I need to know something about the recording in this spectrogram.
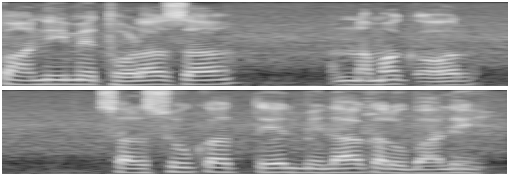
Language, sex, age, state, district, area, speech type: Urdu, male, 30-45, Maharashtra, Nashik, urban, spontaneous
